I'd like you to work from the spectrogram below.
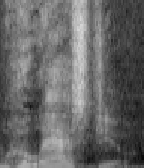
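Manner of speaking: high mock retort, "Who asked you?" pitched well up; retorting to critics. Dad answering online critics with a high mock retort. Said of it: "I was like".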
